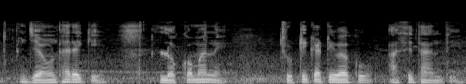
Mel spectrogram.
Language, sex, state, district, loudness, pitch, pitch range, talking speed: Odia, male, Odisha, Khordha, -19 LUFS, 105 Hz, 95-110 Hz, 75 wpm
